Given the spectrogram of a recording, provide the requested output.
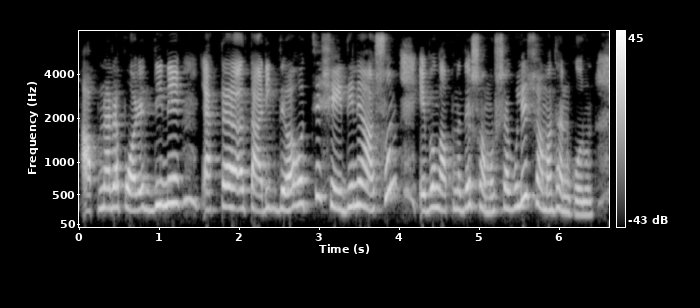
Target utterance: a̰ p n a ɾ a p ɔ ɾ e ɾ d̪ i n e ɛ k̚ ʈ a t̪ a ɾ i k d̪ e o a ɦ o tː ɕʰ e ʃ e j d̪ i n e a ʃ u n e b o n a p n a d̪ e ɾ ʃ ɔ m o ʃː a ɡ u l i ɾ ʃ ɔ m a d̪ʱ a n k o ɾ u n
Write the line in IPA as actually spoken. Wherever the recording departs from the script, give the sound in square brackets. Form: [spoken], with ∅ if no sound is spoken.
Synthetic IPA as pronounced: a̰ p n a ɾ a p ɔ ɾ e ɾ d̪ i n e ɛ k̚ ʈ a t̪ a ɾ i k d̪ e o a ɦ o tː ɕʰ e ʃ e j d̪ i n e a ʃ u n e b o [ŋ] a p n a d̪ e ɾ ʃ ɔ m o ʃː a ɡ u l i ɾ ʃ ɔ m a d̪ʱ a n k o ɾ u n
